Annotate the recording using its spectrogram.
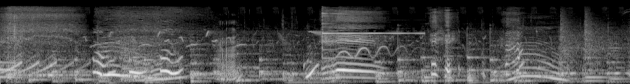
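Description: Cartoon soundtrack: light background music under cartoon sound effects that slide up and down in pitch, with a bright ding about three seconds in.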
